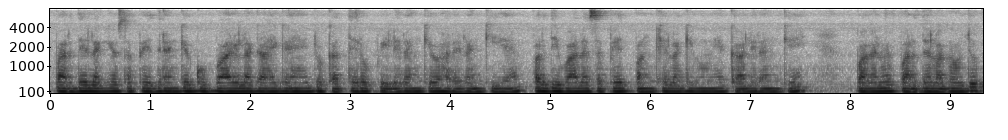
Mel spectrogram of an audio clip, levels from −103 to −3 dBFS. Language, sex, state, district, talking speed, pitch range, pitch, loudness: Hindi, male, Chhattisgarh, Korba, 245 wpm, 100-110 Hz, 105 Hz, -14 LUFS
